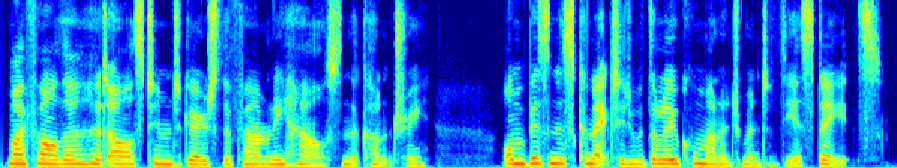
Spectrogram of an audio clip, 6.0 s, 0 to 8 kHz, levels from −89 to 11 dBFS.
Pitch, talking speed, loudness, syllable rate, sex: 205 Hz, 240 wpm, -17 LUFS, 7.5 syllables/s, female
